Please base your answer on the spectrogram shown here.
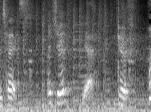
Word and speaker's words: GIF: GIF. They actually came out and said that it's like the peanut butter Jiffy. GIF.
